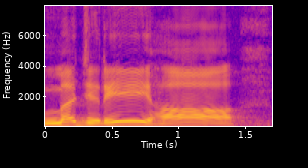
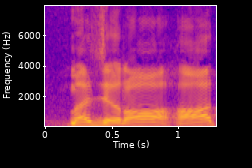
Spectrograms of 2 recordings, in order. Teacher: الف کو یا کی طرف مائل کر کے پڑھنا زبر کو زیر کی طرف مائل کر کے پڑھنا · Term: امالہ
